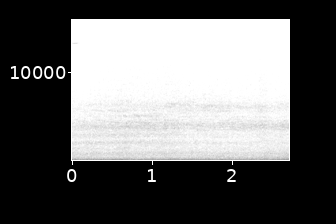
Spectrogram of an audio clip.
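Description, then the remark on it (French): Steady street traffic rumbles in the San Juan de Rurigancho district of Lima, a continuous low drone of car and truck engines with a faint hiss of passing vehicles and no speech. “Nous sommes à Lima, dans le district de San Juan de Rurigancho, l'un des plus peuplés de la capitale avec son million d'habitants”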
